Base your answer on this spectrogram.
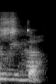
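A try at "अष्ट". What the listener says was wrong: It's back of the palate sound, not ash. It's not ashta. It's ashta. It's back of the palate sound.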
